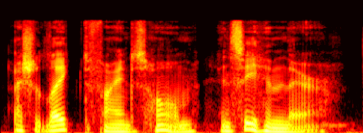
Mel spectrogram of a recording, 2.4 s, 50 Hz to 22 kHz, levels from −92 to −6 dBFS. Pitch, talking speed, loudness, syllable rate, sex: 120 Hz, 270 wpm, -20 LUFS, 6.3 syllables/s, male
